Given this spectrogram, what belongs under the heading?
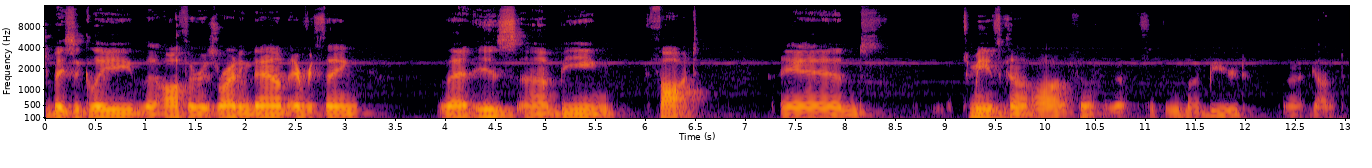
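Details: Clang associations of disorganized schizophrenia (strings of similar-sounding words), read aloud by a teacher as an illustrative example rather than by a patient.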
